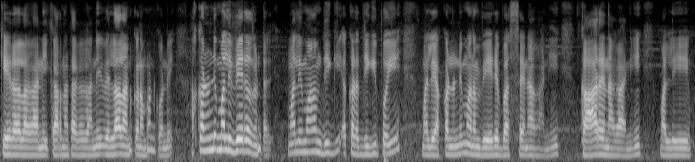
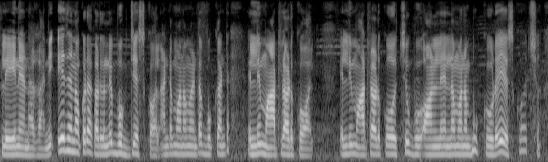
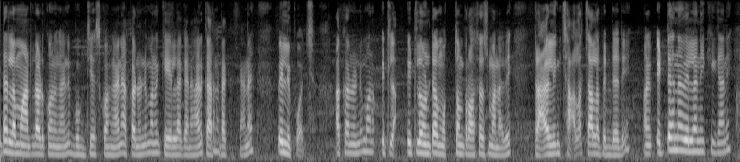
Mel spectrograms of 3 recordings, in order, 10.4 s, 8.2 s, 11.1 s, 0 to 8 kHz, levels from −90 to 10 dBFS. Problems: background sounds at intervals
